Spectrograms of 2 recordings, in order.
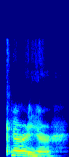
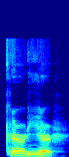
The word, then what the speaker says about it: career: emphasis on this and for this word we put emphasis on the first this first syllable okay so this is carrier carrier and this is Carrier okay and again this is carrier and this is career career career career yes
